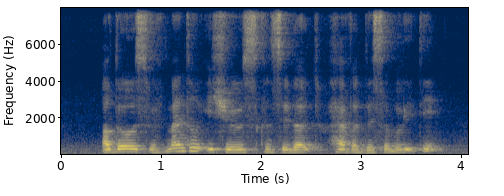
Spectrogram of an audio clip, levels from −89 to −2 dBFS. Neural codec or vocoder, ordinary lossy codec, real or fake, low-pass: none; none; real; none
